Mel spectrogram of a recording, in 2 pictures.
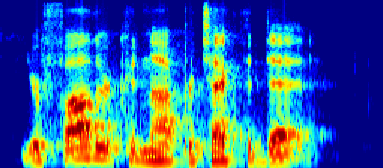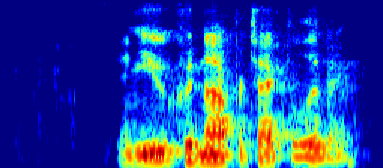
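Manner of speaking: thoroughly disappointed, let-down delivery. Voicing a slain elven man who speaks down to a player: disappointed. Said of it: "with this similar look of disappointment and says".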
